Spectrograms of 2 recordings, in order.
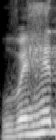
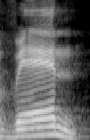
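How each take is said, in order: First: An h sound is pronounced in the middle. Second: No h sound is pronounced in it. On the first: The speaker calls it wrong. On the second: The speaker calls it right.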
